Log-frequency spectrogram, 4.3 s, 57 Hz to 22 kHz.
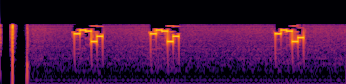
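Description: Five-tone selective call (ZVEI), heard as quick runs of five tones, tones of about 80 ms. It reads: 88026 88026 88025
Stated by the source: Five-tone ZVEI selective call received by SDR, from audio server of feuerwehr-orlamuende.org fire brigade.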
